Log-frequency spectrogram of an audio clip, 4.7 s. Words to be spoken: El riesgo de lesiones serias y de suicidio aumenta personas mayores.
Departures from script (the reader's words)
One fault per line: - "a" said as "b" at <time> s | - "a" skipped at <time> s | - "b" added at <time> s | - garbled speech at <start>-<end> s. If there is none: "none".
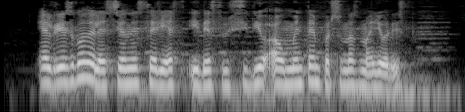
- "en" added at 3.1 s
